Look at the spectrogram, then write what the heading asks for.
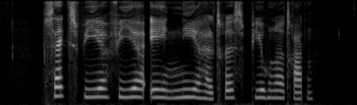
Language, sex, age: Danish, female, 29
